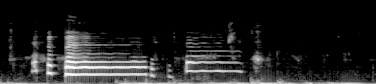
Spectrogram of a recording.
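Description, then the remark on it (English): A squeaky toy being chewed: two quick squeaks, then a long, steady, high squeal, a pause, and a shorter drawn-out squeak, fairly loud with no talking. “I kind of really want to know if you can hear that toy squeaking.”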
